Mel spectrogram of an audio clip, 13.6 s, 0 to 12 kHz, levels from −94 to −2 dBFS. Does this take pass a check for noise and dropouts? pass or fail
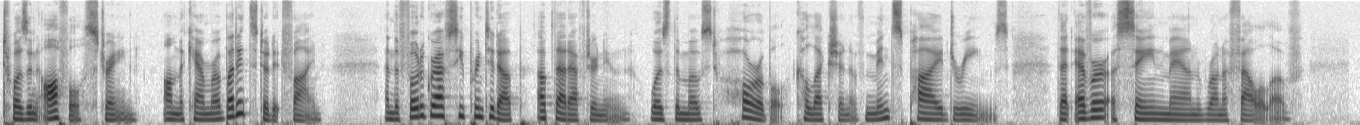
pass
